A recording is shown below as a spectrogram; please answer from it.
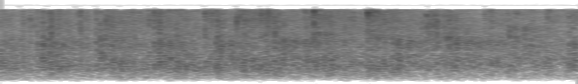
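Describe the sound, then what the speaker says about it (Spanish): A church congregation claps together in sustained, dense applause, a steady wash of many hands without any voices standing out. "Démosle un aplauso al Rey de Reyes"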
